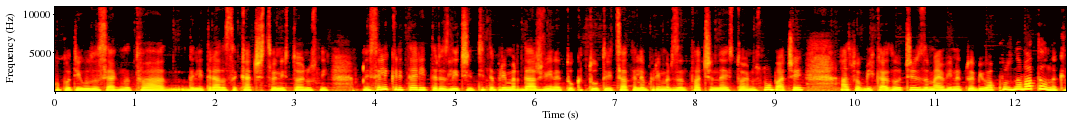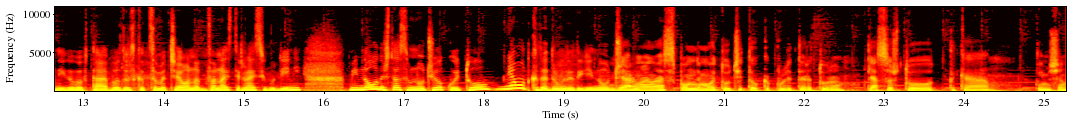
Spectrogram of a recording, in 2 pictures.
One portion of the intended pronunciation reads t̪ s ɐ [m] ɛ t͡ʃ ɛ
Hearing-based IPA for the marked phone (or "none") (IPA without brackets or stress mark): m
